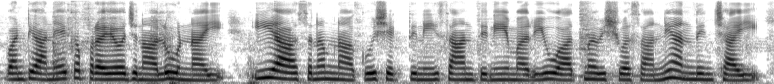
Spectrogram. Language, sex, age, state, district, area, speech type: Telugu, female, 18-30, Andhra Pradesh, Annamaya, rural, spontaneous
